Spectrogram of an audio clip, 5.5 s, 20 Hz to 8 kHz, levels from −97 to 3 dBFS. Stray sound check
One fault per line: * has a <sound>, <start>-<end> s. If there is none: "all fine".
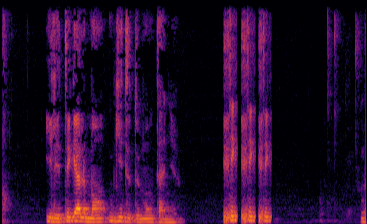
* has a laugh, 3.4-4.1 s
